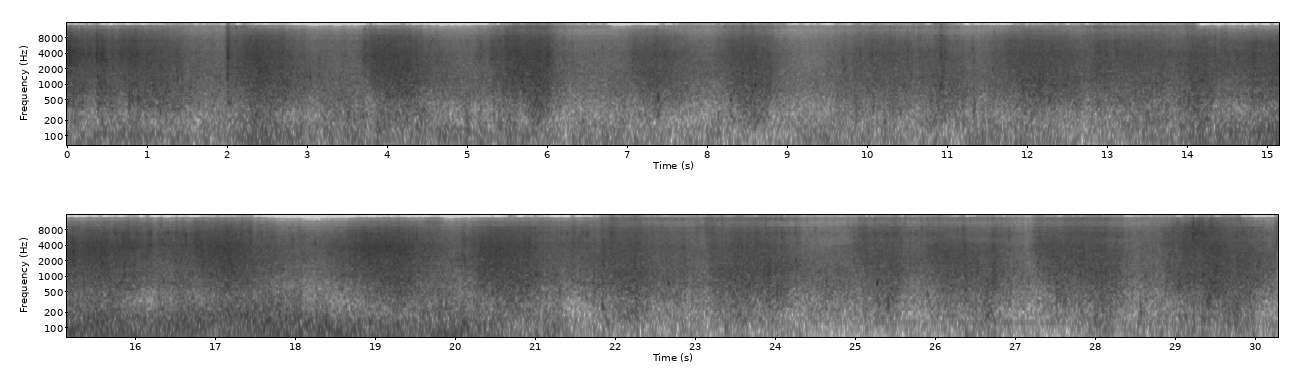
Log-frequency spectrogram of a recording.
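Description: Small lake waves lapping and washing onto a pebbly shore, one swell about every second or two, with wind buffeting the microphone in a low rumble that is strongest in the middle.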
